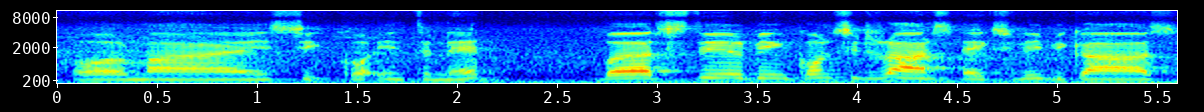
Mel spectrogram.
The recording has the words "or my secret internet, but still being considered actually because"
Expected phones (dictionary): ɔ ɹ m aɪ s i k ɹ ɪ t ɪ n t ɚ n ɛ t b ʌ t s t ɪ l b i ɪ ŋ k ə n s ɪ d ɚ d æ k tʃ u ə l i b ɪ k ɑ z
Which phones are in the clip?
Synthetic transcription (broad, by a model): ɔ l m aɪ s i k ɪ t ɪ n t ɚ n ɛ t b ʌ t s t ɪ l b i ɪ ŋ k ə n s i d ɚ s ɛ k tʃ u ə l i b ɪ k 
